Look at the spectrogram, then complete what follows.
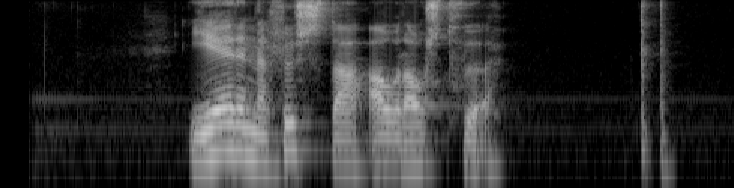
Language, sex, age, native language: Icelandic, male, 30-39, Italian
